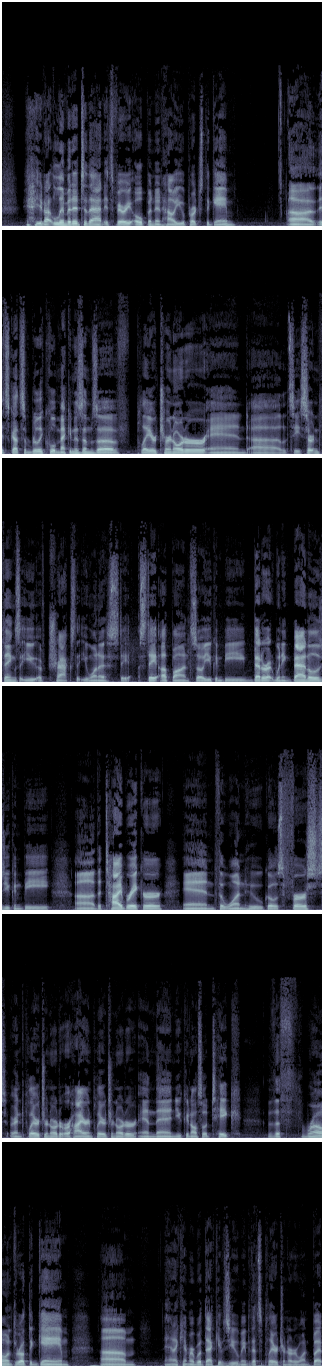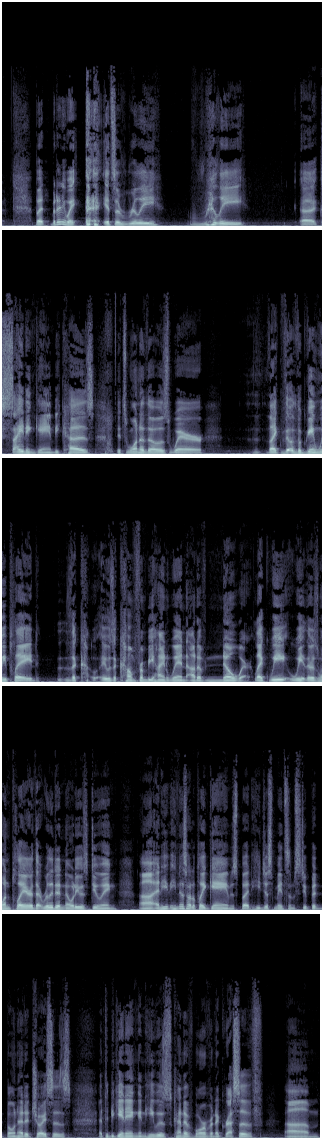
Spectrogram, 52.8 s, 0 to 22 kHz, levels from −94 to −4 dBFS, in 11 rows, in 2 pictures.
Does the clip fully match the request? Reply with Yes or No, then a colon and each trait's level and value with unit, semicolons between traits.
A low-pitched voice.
Yes: low, 105 Hz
